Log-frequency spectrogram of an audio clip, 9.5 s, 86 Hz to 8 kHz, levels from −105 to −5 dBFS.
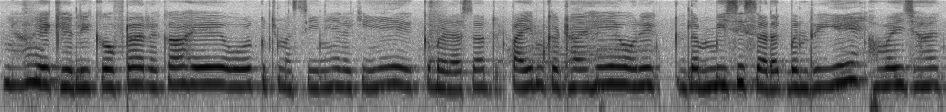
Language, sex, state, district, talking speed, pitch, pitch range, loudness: Hindi, female, Maharashtra, Aurangabad, 150 wpm, 250 Hz, 240-260 Hz, -16 LUFS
